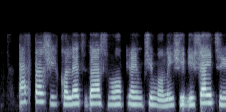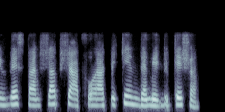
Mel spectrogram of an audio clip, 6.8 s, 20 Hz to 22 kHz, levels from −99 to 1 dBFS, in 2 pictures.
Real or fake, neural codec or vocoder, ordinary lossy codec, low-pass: fake; codec, 16 kHz in and 24 kHz out, 0.6 kbps, FireRedTTS-2 codec; Opus, 24 kbps; 7.2 kHz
